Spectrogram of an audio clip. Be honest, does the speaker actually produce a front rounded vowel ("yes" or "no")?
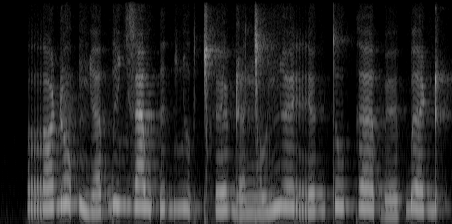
yes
